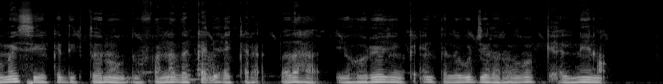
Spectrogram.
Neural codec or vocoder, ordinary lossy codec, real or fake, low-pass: vocoder, 44.1 kHz, 128 mel bands, Pupu-Vocoder; none; fake; none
